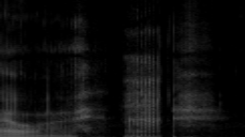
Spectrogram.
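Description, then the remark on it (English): A person imitates a growl, opening with a low, voiced rumble that breaks into two raspy, breathy bursts. Fairly loud, with no other sounds around it. “Can you do the growl? What's the growl?”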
